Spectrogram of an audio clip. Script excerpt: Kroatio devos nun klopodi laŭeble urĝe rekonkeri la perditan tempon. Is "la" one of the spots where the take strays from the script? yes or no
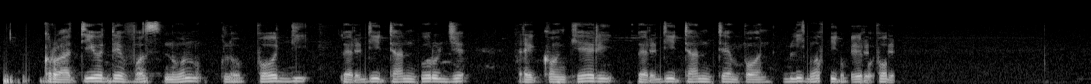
yes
